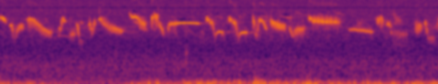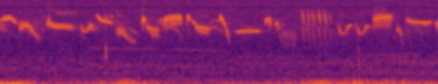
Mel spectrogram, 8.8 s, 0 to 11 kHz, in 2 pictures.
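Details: On 4 April 2010 at Rogozyanske reservoir in Kharkiv region, spring birds pour out a busy chorus of sharp high chirps, looping whistles and twitters, nearly unbroken, over heavy low background rumble.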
